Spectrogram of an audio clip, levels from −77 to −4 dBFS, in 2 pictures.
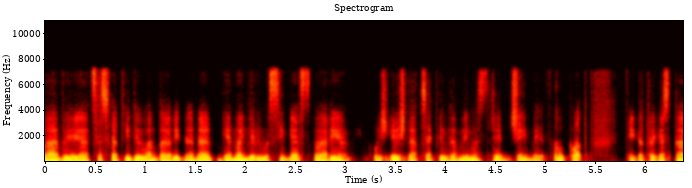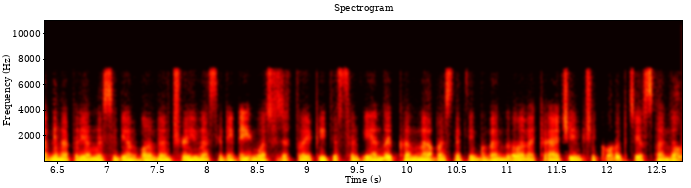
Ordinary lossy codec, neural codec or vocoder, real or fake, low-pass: MP3, 48 kbps; codec, 16 kHz, 0.5 kbps, FreqCodec, smaller model; fake; 7.2 kHz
